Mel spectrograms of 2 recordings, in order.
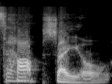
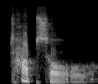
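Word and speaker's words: Topsail: It's not topsale. It's topsole. That's right. T O P S U L. Not how it's spelled, but that's how it's pronounced. It's a nautical term, right?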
